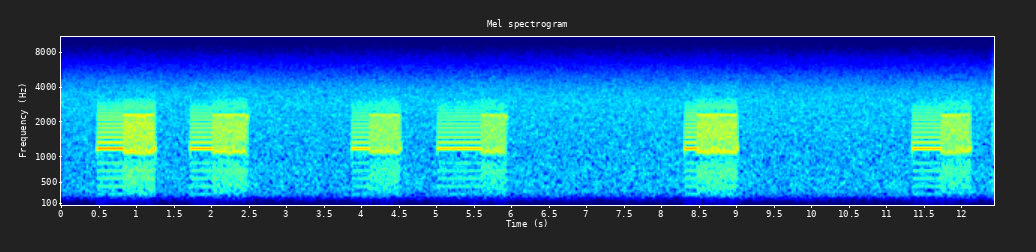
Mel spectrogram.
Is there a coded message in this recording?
Yes: packet radio (AX.25, as in APRS), 1200 baud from 0.5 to 12.1 s, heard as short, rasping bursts, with radio hiss and a squelch burst at the end.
